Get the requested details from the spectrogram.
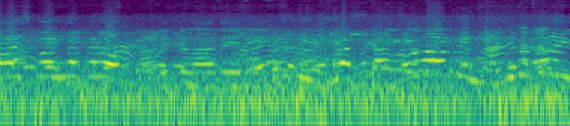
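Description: A woman speaks up angrily, close by.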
